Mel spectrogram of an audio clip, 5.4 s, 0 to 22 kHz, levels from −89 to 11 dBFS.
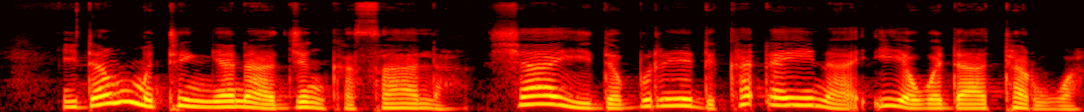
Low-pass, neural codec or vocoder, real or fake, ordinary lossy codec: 19.8 kHz; vocoder, 48 kHz, 128 mel bands, Vocos; fake; none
